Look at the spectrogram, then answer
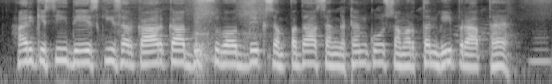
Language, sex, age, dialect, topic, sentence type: Hindi, male, 41-45, Awadhi Bundeli, banking, statement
